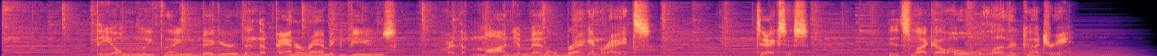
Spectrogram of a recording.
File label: Texas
